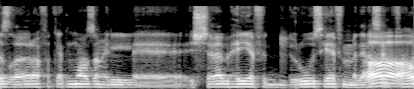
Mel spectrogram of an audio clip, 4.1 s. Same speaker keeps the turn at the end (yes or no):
no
